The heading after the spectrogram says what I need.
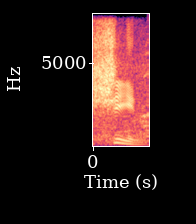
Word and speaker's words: Sheen: starting with the letter Sheen. Sheen is like, you know how you pronounce Sha? It's like, you know how you have the alphabet? It's a letter, Sheen.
